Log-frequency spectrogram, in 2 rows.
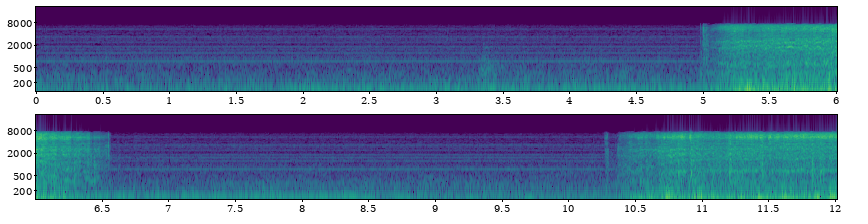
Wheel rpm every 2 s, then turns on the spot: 0, 40, 20, 0, 70, 200.
none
